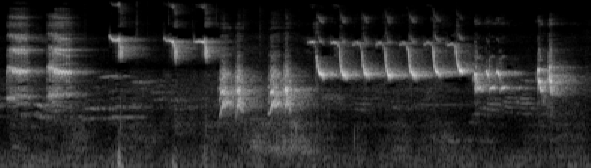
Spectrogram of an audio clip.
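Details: Tledekan gunung (Sunda robin) singing energetically on a master recording for training other birds, full of varied fill-in phrases: harsh buzzy notes, then a rapid run of about seven bright, sharp notes and a lower closing phrase.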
